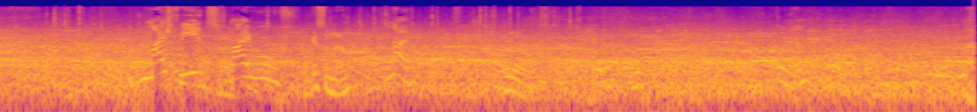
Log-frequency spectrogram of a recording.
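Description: A crisp packet crinkles.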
